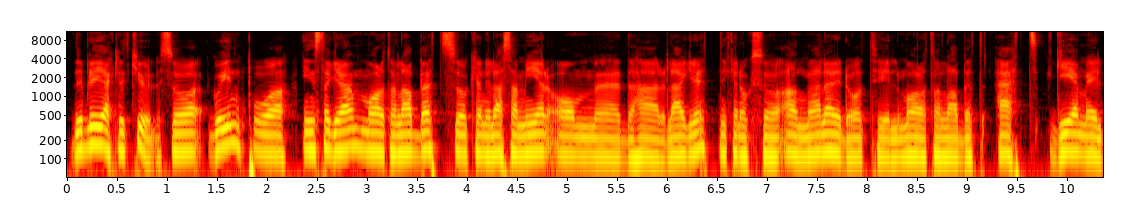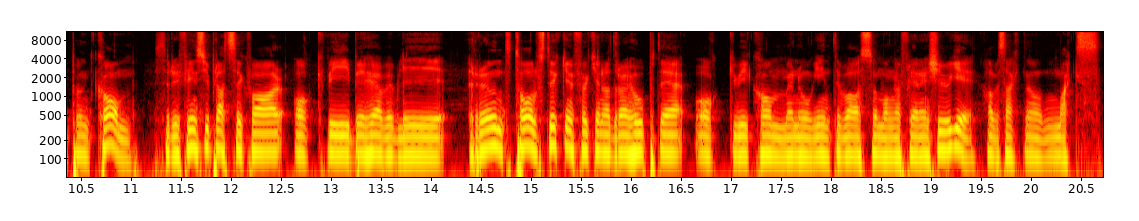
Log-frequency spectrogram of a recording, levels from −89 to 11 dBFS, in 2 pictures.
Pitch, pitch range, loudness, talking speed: 120 Hz, 110-130 Hz, -22 LUFS, 180 wpm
